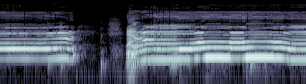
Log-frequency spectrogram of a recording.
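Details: Dog eager for a walk gives a long, level howl, falls silent for about a second, then starts again with a rising yelp that settles into another sustained, slightly wavering howl.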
